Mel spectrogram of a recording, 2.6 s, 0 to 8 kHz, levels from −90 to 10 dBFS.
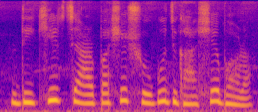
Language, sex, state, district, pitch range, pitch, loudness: Bengali, female, West Bengal, Alipurduar, 235-290 Hz, 255 Hz, -13 LUFS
